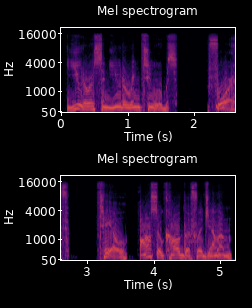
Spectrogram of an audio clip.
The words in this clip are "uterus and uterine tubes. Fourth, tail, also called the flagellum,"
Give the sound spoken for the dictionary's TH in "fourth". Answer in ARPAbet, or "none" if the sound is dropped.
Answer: TH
